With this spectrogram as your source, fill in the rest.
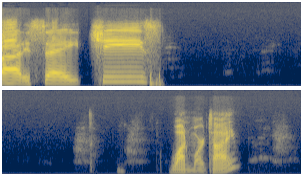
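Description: An adult speaks over an online call, in short phrases with pauses.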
